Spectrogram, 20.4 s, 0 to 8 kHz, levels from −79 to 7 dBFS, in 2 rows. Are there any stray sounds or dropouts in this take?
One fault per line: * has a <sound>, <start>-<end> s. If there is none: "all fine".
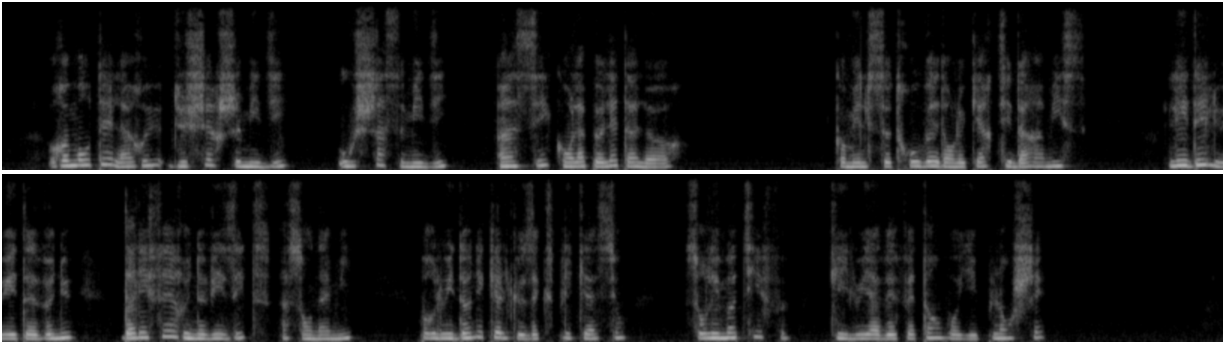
all fine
